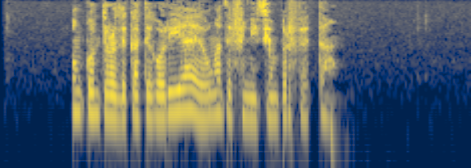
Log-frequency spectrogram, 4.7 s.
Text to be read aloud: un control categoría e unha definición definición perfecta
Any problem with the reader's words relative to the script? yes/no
yes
